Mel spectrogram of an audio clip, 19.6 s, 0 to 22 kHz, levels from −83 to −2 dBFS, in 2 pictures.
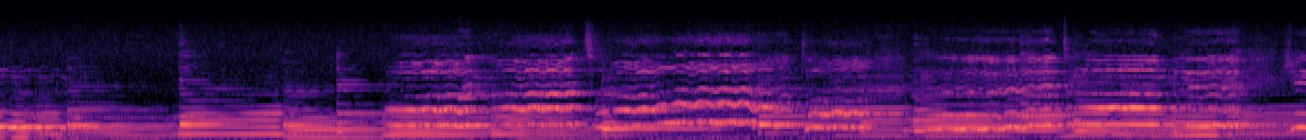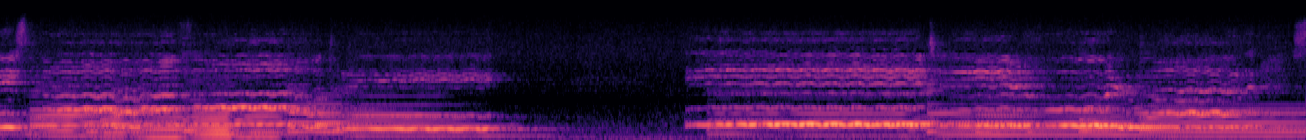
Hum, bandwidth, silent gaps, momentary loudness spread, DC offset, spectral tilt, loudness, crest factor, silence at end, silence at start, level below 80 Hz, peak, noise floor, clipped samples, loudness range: none; 16 kHz; none; 11 LU; under 0.1%; -5.5 dB/octave; -31 LUFS; 16 dB; 0 s; 0 s; -64 dBFS; -16 dBFS; -57 dBFS; under 0.1%; 6 LU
